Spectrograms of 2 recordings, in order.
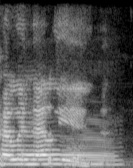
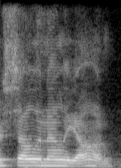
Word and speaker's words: selenelion: Selenelian. There you go. Selenelion.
